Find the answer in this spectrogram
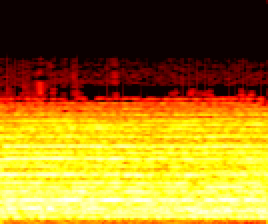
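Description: Orchestral music with brass holding sustained chords.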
